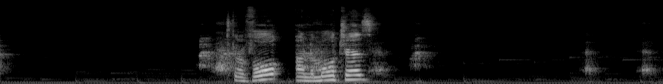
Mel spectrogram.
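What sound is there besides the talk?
dogs barking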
